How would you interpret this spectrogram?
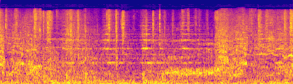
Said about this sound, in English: The wolf gets a purchase on the horse's hindquarters. Free again, the horse pounds up an avenue of trees.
